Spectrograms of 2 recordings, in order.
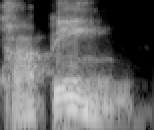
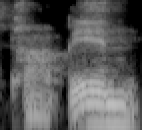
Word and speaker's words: Popin: is you know especially it's pronounced popping out he was you know are seeing my name as pop in people thought that was what the dance how I pronounce it but it's actually popping and so and when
